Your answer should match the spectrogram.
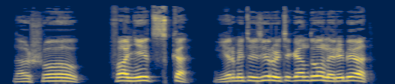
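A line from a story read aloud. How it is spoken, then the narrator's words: Hoarse voice over headphones. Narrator (Russian): раздался в наушниках сиплый голос кабана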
